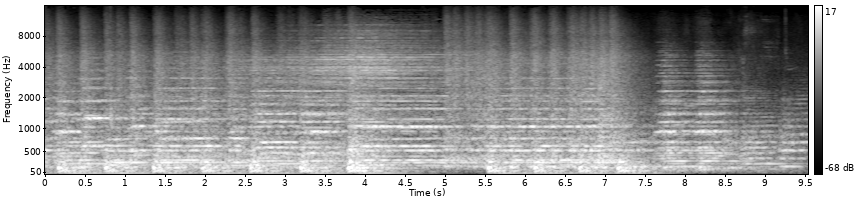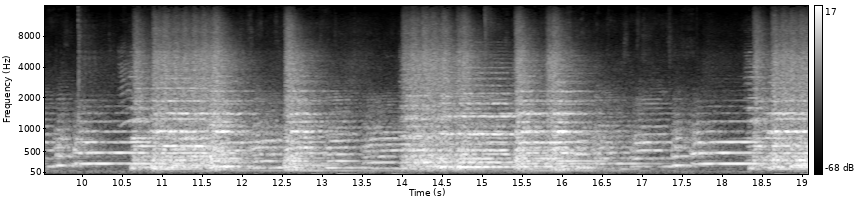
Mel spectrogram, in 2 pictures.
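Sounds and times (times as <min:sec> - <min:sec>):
cymbal and drum strikes: 0:00.0 - 0:07.6
concert band playing brass chords: 0:00.0 - 0:19.0.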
